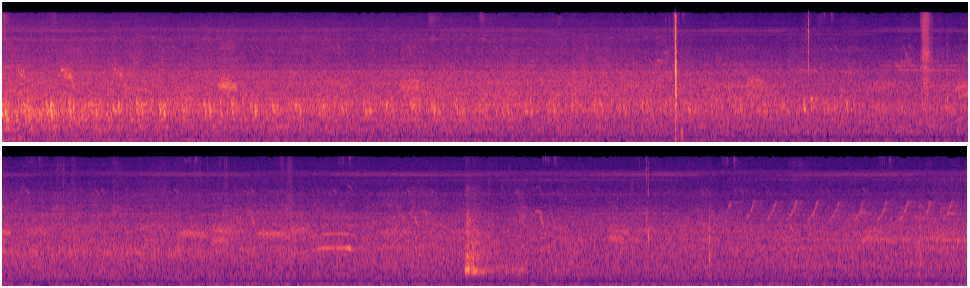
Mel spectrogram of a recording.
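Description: Freight train wagons' wheels clattering over the rails, the sound fading steadily as the train recedes. Birds chirp now and then, and there is a single sharp click about seven seconds in.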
